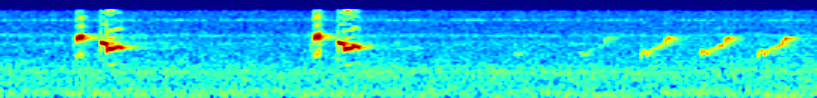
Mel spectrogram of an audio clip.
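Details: Sooty-headed bulbul calling to attract wild bulbuls: two sharp chip-and-warble phrases, then a quick series of softer rising whistled notes repeated about every half second.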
